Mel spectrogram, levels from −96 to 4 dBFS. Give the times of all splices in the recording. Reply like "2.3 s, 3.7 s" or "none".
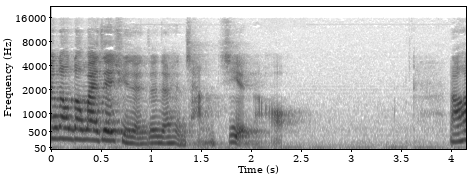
none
